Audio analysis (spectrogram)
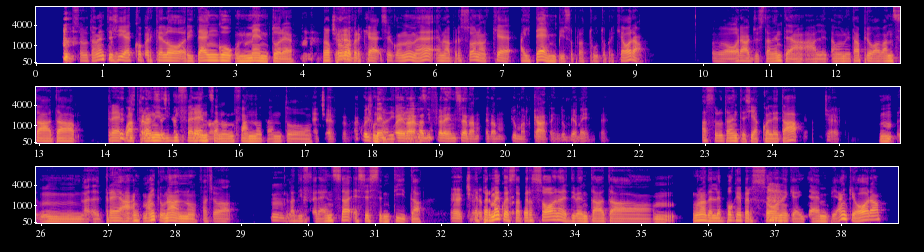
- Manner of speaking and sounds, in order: throat clearing; unintelligible speech; throat clearing; "proprio" said as "propo"; tapping; other noise; other background noise; unintelligible speech; throat clearing
- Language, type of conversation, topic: Italian, podcast, Che cosa ti ha insegnato un mentore importante?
